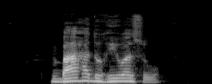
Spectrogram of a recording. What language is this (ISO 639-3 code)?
por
